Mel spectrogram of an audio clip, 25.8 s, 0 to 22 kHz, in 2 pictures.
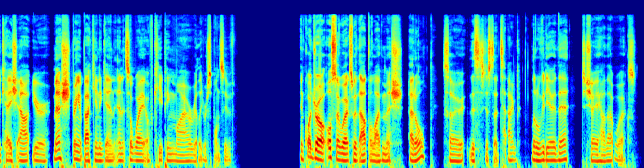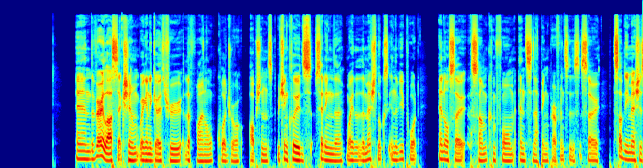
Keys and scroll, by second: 2.5 ctrl+Num_Lock, 2.7 ctrl+alt+shift+q, 4.2 ctrl+shift+q, 5.1 ctrl+z, 5.4 alt+m, 7.1 ctrl+z, 7.6-9.8 typing, 12.0 alt+shift+d, 12.1 shift+2, 20.7 ctrl+alt+3, 21.6 1, 24.0 ctrl+alt+3, 24.7 ctrl+alt+1, 25.3 b.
